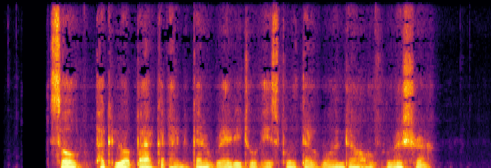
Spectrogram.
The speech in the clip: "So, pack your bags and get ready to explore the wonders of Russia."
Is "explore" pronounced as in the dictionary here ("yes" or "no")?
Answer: no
